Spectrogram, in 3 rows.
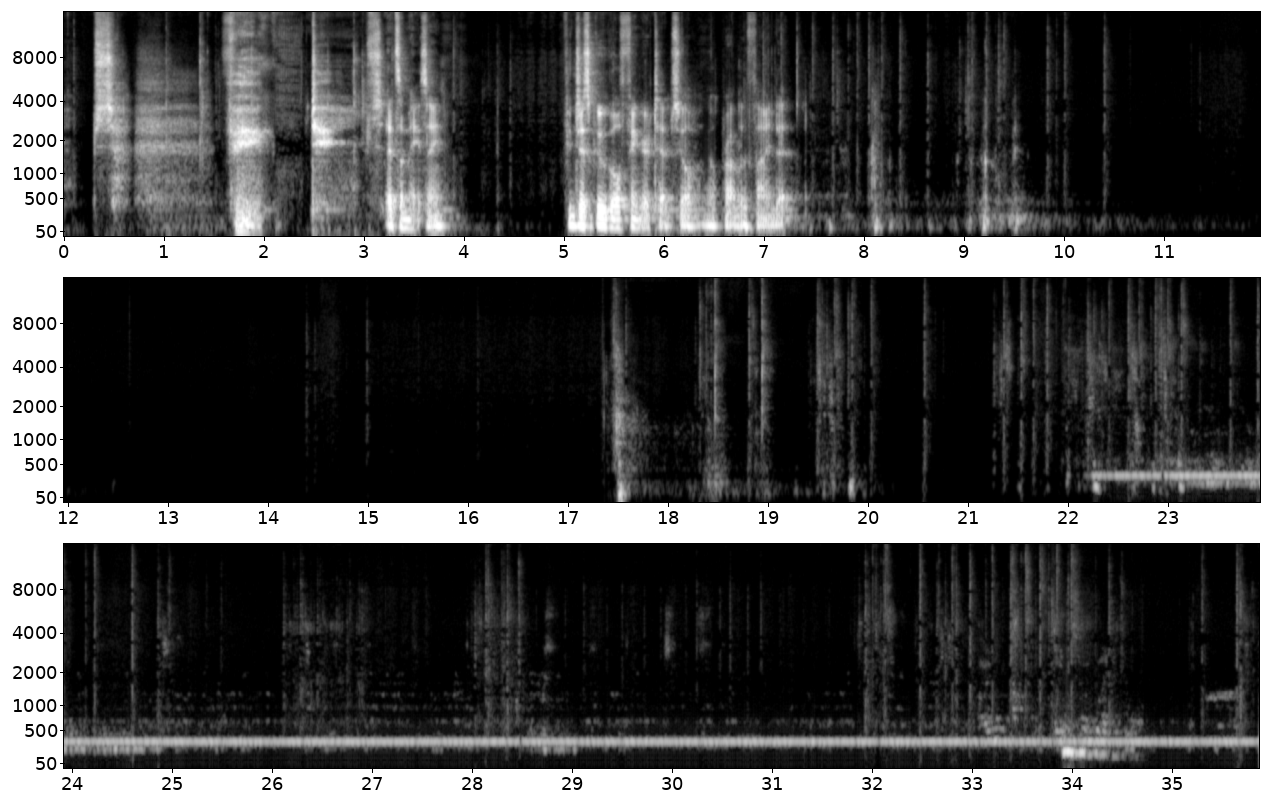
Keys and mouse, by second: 0.9 click, 1.5 shift+click, 1.5 shift+middle click, 1.5 shift+right click, 2.6-6.8 drag, 2.6-6.8 middle drag, 2.6-6.8 right drag, 4.0 v, 18.8-21.9 drag, 22.0 alt+q, 24.7 p, 26.0-26.6 typing, 28.0 ctrl+z, 28.2 ctrl+z, 31.8 ctrl+z, 32.5 v, 33.7 ctrl+click, 34.2 v, 35.5-35.8 typing.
